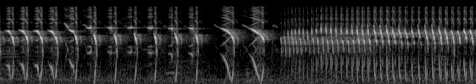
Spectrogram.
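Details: Canary singing to provoke a lazy canary: quick repeated sweeping whistled notes, two louder descending notes, then a long dense rolling trill.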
